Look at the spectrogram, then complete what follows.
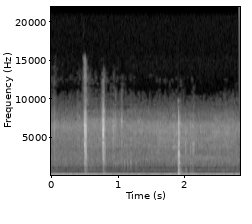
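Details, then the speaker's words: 1992 Ford Mustang GT with new cold air intake and bigger throttle body, relearning after first start: revved to about 2,000 rpm, dropped to 1,000, now a low, steady V8 idle around 750 rpm, no misses or knocks; healthy idle. "Brought itself down to 1,000, and now we're sitting at about 750."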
